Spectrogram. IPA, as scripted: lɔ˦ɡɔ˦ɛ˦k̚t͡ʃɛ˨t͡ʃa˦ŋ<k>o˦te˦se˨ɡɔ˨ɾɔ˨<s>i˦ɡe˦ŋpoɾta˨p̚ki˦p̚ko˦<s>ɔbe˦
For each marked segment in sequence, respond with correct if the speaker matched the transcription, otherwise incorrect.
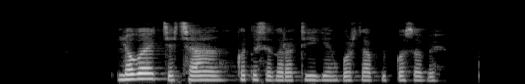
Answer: correct, incorrect, correct

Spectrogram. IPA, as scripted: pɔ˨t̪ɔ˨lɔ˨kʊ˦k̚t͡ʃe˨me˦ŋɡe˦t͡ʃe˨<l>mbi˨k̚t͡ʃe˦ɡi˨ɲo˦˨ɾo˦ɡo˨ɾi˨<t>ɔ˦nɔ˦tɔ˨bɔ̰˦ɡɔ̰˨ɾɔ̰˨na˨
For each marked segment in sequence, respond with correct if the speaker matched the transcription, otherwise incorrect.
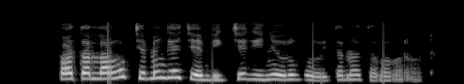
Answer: incorrect, correct

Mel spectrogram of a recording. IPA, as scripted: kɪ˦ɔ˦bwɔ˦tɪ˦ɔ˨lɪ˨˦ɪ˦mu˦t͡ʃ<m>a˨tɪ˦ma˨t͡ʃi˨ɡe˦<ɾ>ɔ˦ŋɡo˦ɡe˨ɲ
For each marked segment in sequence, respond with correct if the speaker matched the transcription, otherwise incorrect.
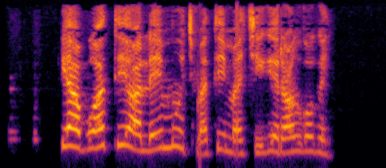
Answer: correct, correct

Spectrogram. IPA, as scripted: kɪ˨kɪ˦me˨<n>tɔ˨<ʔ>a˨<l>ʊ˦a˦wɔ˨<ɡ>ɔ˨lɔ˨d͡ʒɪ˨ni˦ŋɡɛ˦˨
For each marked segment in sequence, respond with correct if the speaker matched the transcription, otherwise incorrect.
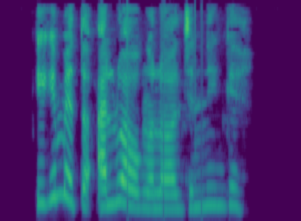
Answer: incorrect, correct, correct, incorrect

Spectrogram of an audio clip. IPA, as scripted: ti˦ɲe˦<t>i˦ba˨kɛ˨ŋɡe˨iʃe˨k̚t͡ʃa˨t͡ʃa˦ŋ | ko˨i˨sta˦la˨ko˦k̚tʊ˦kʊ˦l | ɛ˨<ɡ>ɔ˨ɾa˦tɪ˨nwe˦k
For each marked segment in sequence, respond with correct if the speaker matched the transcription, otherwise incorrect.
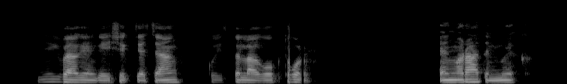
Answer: incorrect, incorrect

